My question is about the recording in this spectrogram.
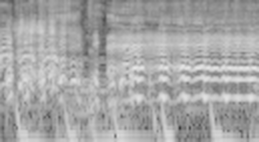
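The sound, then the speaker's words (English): A person in a fitness class imitates a goat's bleat as a therapeutic centering exercise, one long, loud, quavering 'baa', wavering throughout, with no other talking. “The leader usually encourages the participants to harness their inner goat and let out a therapeutic bah to center themselves.”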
